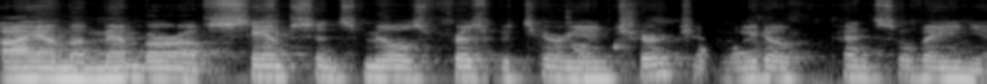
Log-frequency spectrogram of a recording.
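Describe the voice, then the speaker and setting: A medium-pitched man's voice with an American accent, monotone, flat intonation, and a fairly slow pace. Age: 60s. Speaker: church youth volunteer, panelist. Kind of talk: panel self-introduction. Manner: halting, many fillers.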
